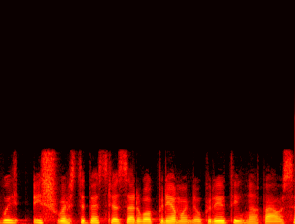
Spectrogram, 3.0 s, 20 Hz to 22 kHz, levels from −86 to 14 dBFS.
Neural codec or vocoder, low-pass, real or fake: codec, 16 kHz, 0.5 kbps, FunCodec, trained on LibriTTS, 25 frames a second; 7.2 kHz; fake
